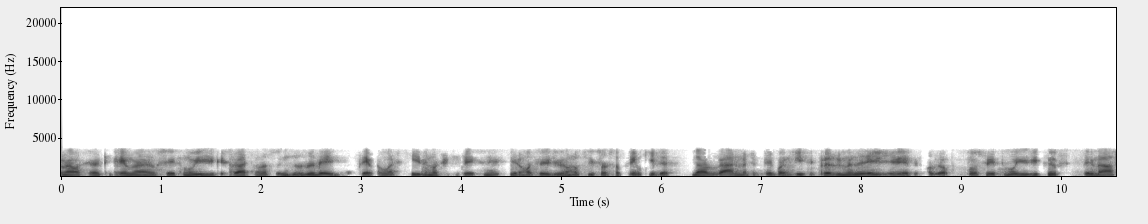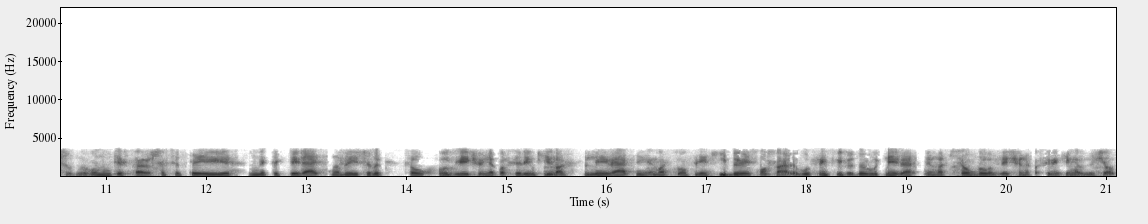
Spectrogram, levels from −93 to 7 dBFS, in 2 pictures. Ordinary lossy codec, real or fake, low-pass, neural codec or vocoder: AAC, 24 kbps; fake; 3.6 kHz; codec, 16 kHz, 1 kbps, FreqCodec, larger model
